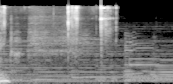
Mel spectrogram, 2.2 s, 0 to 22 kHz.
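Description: Two sharp clinks of 50p coins knocking together as a stack is thumbed through by hand, about half a second apart, the second louder. Steady background music plays underneath.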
